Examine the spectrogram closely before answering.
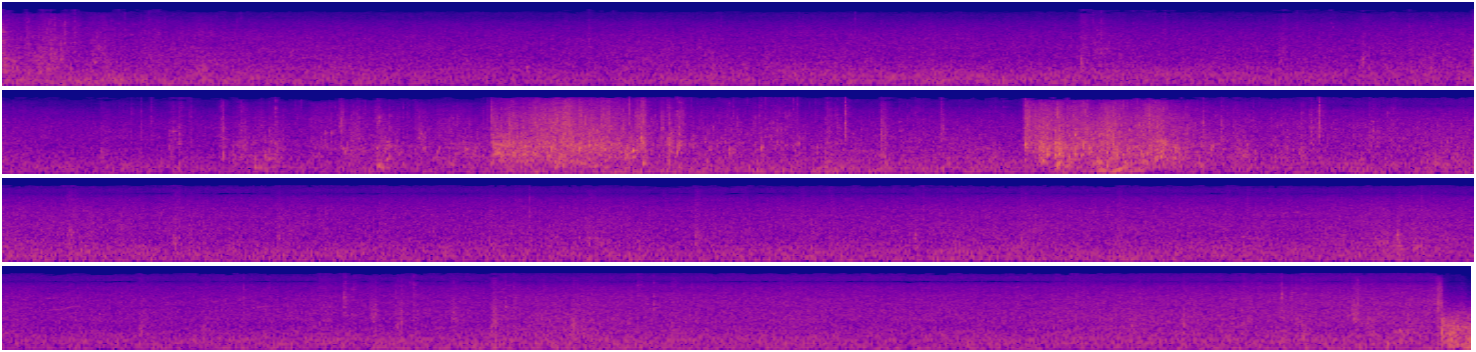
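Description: Waves lap gently against a sandy shore.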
